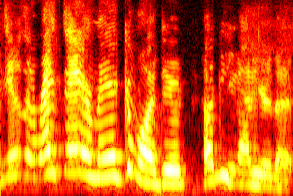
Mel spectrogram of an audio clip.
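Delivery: high, loud retold disbelief; exasperated protest. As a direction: plead your case to a disbelieving buddy. Retells protesting to his buddy.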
